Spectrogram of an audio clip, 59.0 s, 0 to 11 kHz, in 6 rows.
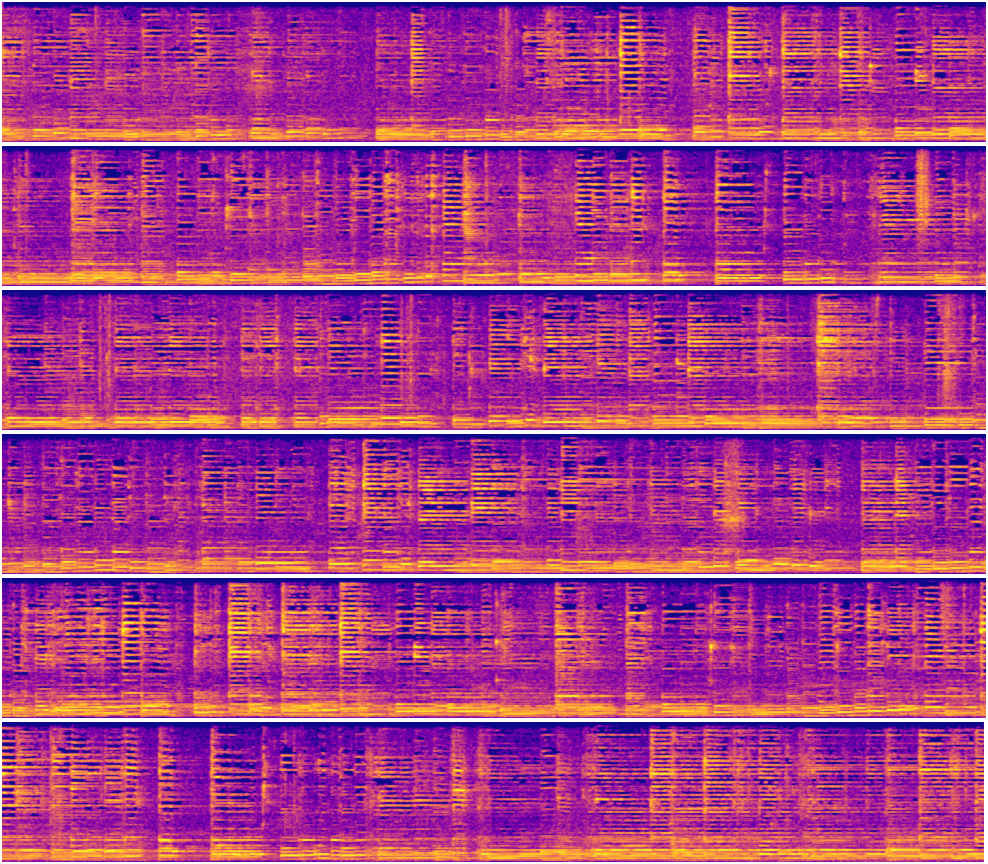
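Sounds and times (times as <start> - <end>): steel-string guitar picking: 0.0 - 59.0.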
